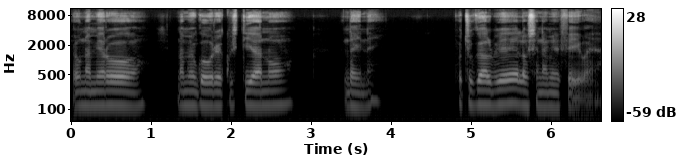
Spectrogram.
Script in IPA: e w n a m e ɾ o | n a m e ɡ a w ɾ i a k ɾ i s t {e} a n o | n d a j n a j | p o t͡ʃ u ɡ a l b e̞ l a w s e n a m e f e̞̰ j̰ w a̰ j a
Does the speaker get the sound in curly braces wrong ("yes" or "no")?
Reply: yes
